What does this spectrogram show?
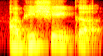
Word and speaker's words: Abhisheka: Again here Abhisheka, there also that mantra, the Sha is the Murdhanya, Sha, just like Pushpa.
